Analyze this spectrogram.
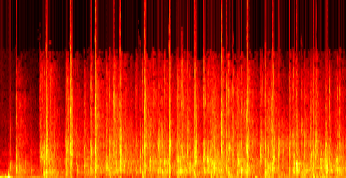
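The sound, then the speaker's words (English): An audience applauds Dr. Nettles steadily, many hands clapping in a dense, irregular patter that stays loud throughout, with no voices rising above it. “Let's give Dr. Nettles a round of applause.”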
